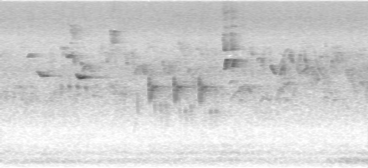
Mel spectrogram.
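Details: Red-backed shrikes at a roadside nest, where the male brings a grasshopper and the female feeds it to the chicks. Short, sharp chirps and a few thin downslurred notes are scattered through the clip over a steady low background hum.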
